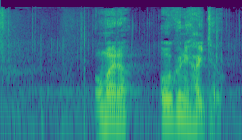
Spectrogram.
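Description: A man calls out loudly and urgently.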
